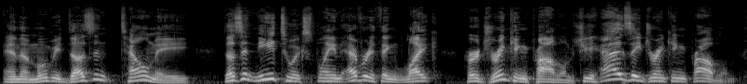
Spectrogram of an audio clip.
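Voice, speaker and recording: A man's voice: a little high, big pitch swings, measured pace, hardly any pauses, fairly bright tone, husky. A man hosting a casual film discussion, giving emphatic opinions and repeating his points. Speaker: film podcast host.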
